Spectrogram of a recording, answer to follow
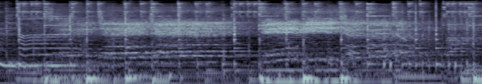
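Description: Sai bhajan, Hindu devotional song to the Goddess, playing with a steady drum beat under the melody.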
